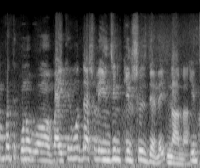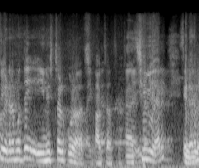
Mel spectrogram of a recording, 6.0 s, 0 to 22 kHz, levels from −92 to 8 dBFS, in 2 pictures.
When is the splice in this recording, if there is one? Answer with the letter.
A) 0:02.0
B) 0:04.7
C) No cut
B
